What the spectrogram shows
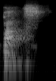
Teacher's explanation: that P has to be aspirated because it is initial plosive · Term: aspiration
